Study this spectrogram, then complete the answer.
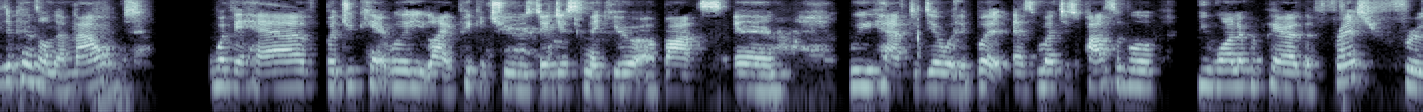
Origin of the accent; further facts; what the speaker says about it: Baton Rouge, Louisiana, United States; I'm from Baton Rouge, and okay. We don't say sha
